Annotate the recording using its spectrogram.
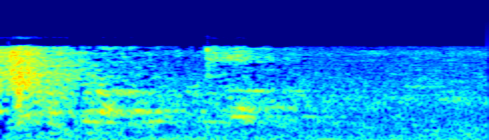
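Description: A single sharp smack right at the start, like a football being struck hard, with a short ring-out under the covered pitch's roof, followed by players' faint shouts.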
